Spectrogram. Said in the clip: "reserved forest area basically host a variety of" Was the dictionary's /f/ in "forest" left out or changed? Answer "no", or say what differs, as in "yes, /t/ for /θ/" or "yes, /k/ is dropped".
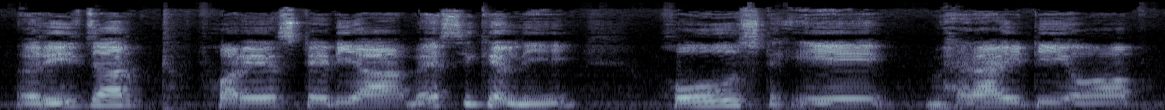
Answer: yes, /p/ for /f/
